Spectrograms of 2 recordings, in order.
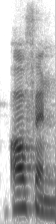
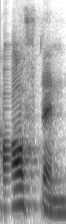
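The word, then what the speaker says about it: often: দিয়ে occasionally R অফ অফেন বা অফটেন যেটাই বলো একটা আমেরিকান উচ্চারণ আরেকটা ব্রিটিশ অফটেন বললেও কারেক্ট অফেন বললেও কারেক্ট অকেশনালি আর হচ্ছে তোমার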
